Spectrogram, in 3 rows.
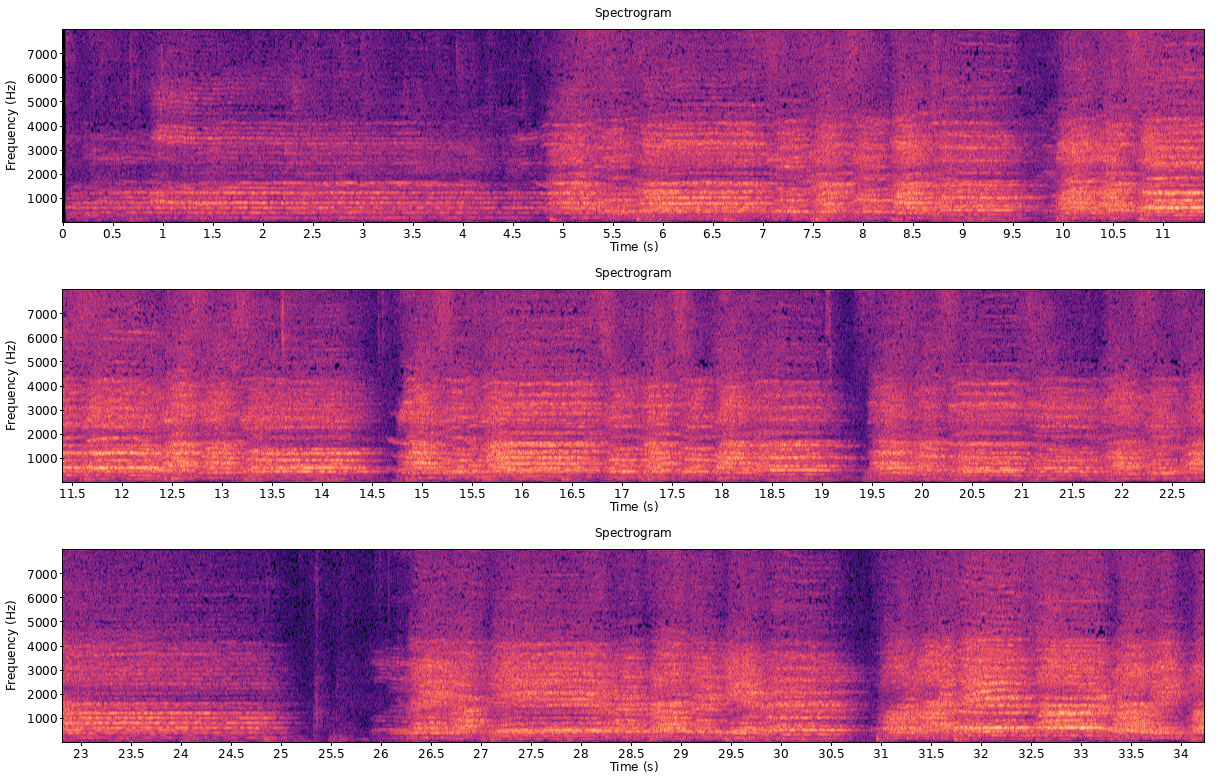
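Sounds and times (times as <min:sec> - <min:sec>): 
sacred harp choir singing: 0:00.0 - 0:34.2.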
